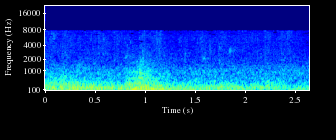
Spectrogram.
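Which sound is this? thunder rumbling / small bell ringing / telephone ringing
thunder rumbling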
